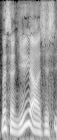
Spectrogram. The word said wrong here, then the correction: Yuva: You're the one saying his name wrong, so... – It's a V. – Yuva. Yeah. I can say it.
